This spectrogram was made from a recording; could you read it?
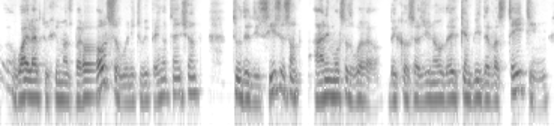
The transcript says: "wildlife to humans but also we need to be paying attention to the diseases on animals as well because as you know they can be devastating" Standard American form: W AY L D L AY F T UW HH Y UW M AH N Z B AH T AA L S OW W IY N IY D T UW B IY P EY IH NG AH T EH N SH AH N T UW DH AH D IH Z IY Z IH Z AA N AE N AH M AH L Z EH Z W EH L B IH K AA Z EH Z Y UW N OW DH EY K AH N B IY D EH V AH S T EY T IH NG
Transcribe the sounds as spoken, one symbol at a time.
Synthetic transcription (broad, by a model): W AY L L AY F T UW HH Y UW M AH N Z B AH T AA L S OW W IY N IY D T UW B IY P EY IH NG AH T EH N SH AH N T UW DH AH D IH S IY S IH S AA N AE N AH M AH L S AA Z W EH L B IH K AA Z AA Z Y UW N OW DH EY K AH N B IY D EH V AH S T EY T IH NG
